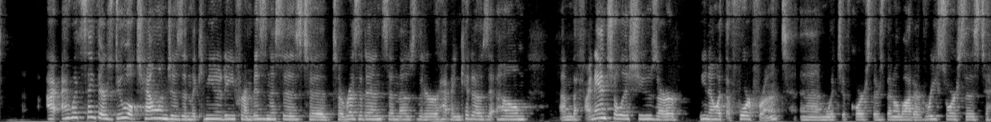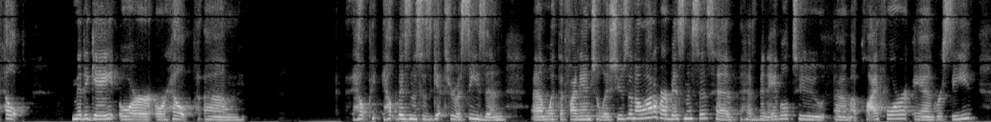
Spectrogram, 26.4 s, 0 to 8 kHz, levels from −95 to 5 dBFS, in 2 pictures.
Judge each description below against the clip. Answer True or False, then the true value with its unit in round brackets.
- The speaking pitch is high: True (200 Hz)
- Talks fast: False (175 wpm)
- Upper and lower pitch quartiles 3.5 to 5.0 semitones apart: True (4.0 semitones)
